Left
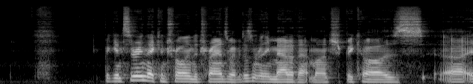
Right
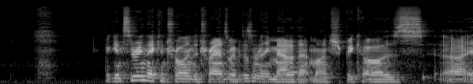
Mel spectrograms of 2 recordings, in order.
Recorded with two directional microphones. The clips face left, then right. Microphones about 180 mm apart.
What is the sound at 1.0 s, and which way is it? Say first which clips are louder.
Speech: left 8 dB; 35° left (ahead or behind).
